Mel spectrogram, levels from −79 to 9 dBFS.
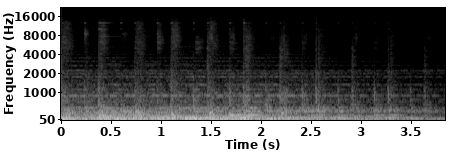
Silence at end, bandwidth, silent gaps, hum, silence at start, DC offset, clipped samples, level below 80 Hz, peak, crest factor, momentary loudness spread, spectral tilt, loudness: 0 s; 13.5 kHz; none; none; 0 s; under 0.1%; under 0.1%; -24 dBFS; -8 dBFS; 14 dB; 12 LU; -8.5 dB/octave; -24 LUFS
